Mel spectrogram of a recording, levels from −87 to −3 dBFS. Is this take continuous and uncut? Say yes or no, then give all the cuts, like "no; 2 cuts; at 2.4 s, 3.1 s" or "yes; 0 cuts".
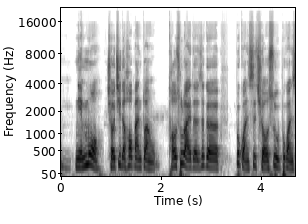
no; 1 cut; at 3.3 s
